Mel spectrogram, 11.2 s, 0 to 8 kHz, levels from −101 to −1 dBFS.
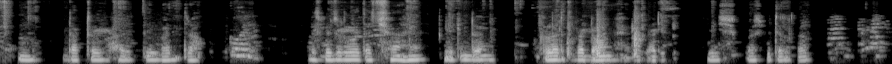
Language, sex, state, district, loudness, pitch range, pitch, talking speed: Hindi, male, Bihar, Saharsa, -34 LUFS, 130-195 Hz, 140 Hz, 90 wpm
